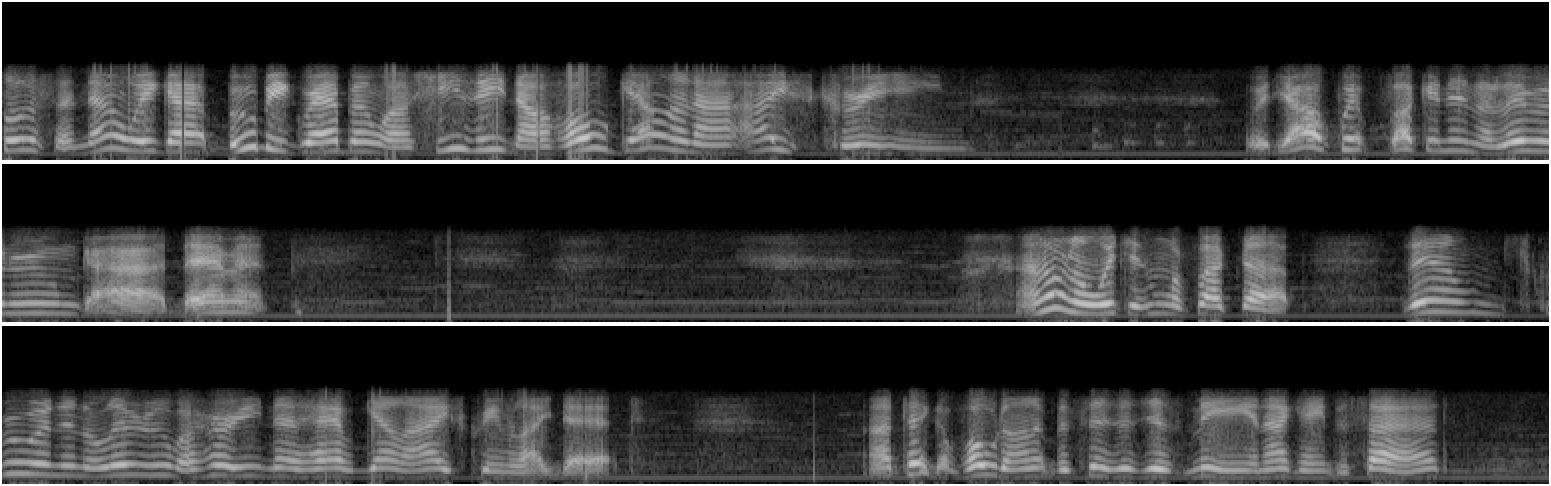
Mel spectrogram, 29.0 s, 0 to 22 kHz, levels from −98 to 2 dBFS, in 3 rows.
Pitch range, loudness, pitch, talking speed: 180-270 Hz, -31 LUFS, 225 Hz, 135 wpm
